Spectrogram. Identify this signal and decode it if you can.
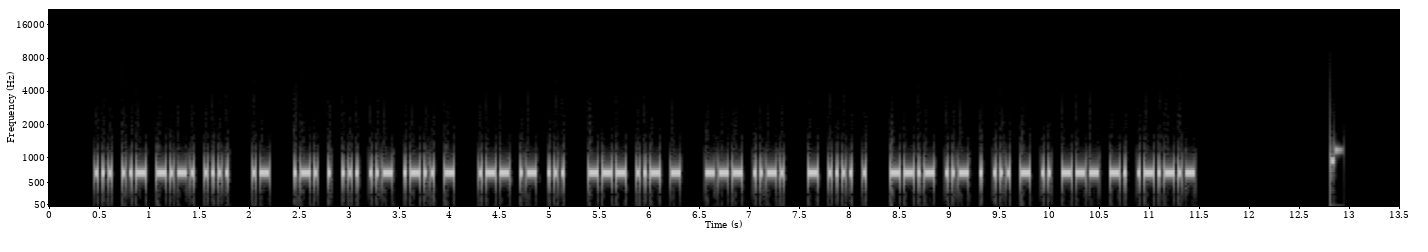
Morse code, heard as a keyed tone, about 36 wpm, 700 Hz. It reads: SUCH A RESULT WAS OUT OF THE QUESTION.
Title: Sentences from Top 1000 Words - Review Part 5 - 35wpm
